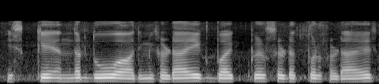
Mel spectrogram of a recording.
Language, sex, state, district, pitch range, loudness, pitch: Hindi, male, Uttar Pradesh, Saharanpur, 140-150 Hz, -15 LUFS, 145 Hz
